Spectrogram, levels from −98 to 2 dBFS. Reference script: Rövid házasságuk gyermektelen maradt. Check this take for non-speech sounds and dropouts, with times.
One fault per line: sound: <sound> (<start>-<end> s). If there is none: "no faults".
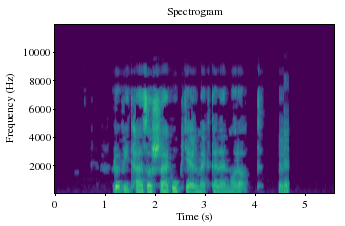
sound: laugh (4.5-4.7 s)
